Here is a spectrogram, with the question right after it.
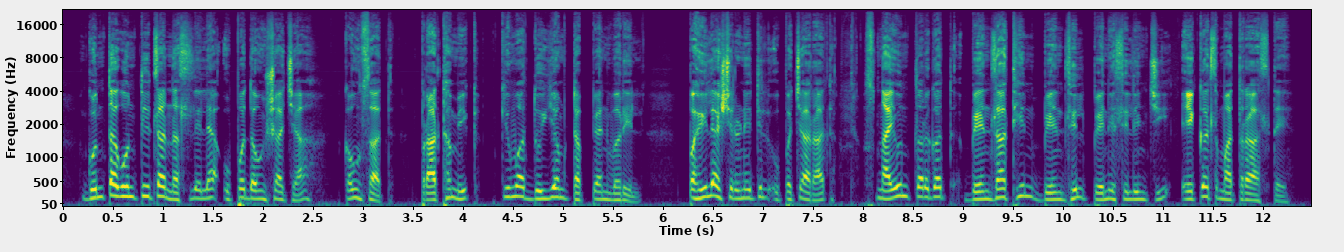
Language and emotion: Marathi, neutral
